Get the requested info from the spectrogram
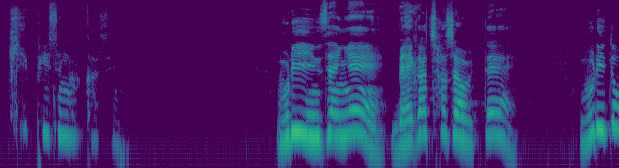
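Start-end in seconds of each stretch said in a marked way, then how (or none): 0.1-0.9 whisper. Real, not acted. Repeated whisper.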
